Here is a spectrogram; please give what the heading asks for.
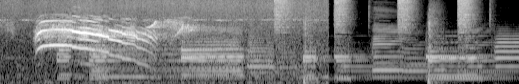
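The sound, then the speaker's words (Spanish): A chimango caracara calls while hunting pigeons: shrill, descending cries open loudly, followed by several shorter harmonic calls of steady pitch, with other bird sounds mixed in. “Y lo que podemos escuchar atrás son un tiuque que las está cazando.”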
